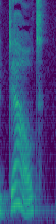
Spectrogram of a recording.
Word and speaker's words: doubt: They had the confident humility to doubt their judgments. Doubt بی تلفظ نمیشه،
